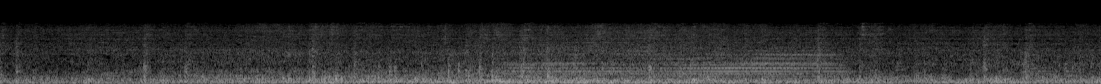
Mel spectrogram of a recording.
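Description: A train rolls along the railway tracks in Santa Catarina with a loud, steady rumble and clatter of wheels, and a thin tonal whine rises briefly midway through. No one speaks.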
